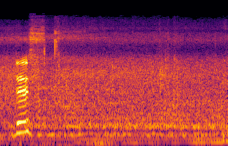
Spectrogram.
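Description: A mass of Carniolan honeybees from a freshly shaken-in package buzzing in a steady hum around an open hive.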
